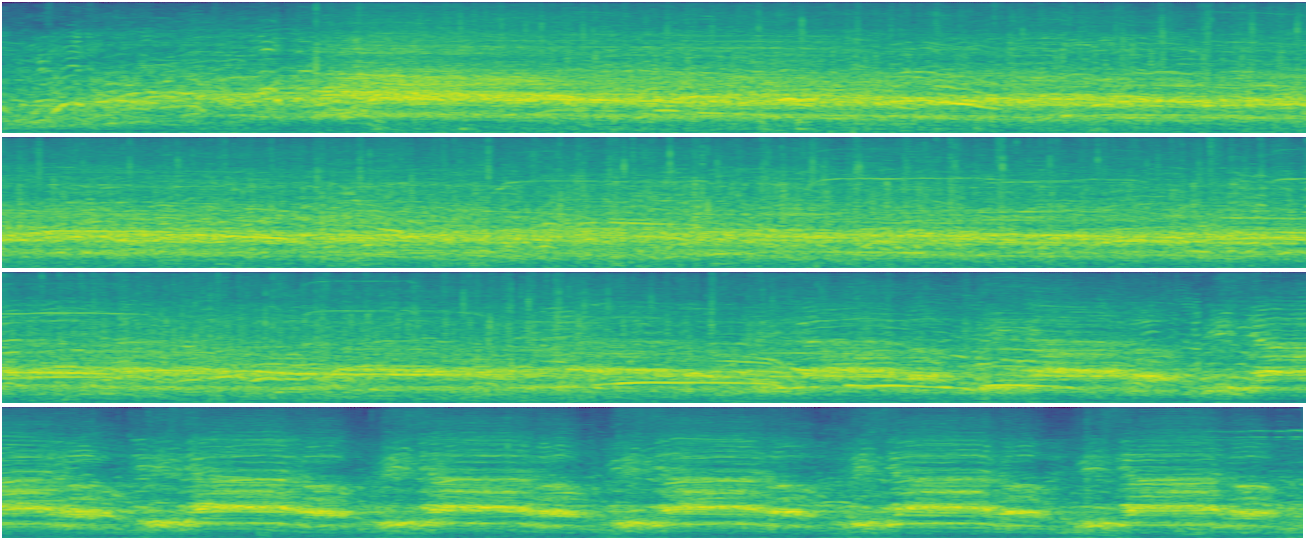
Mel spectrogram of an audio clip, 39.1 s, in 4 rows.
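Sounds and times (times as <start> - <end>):
fans chanting for a goal: 0.0 - 39.0.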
